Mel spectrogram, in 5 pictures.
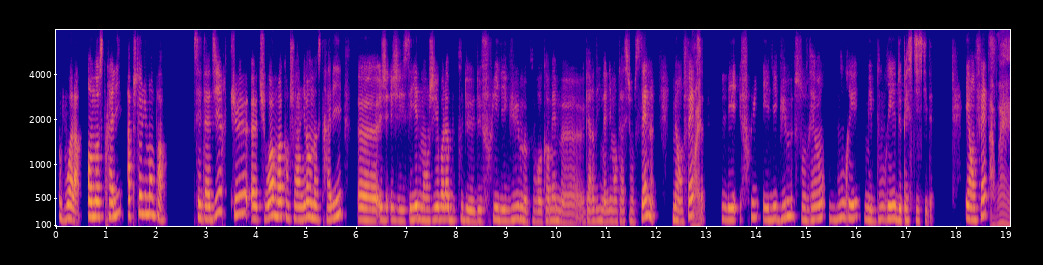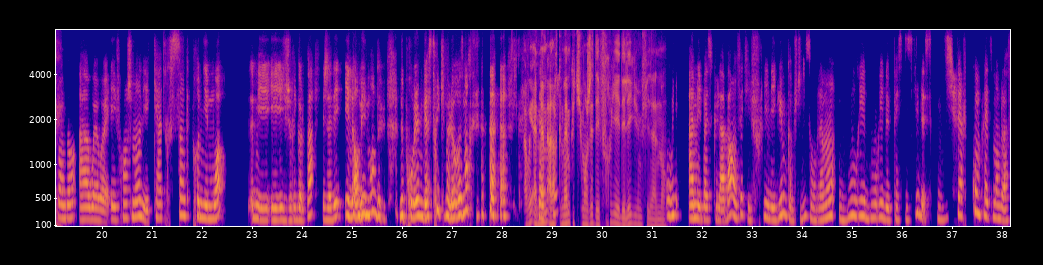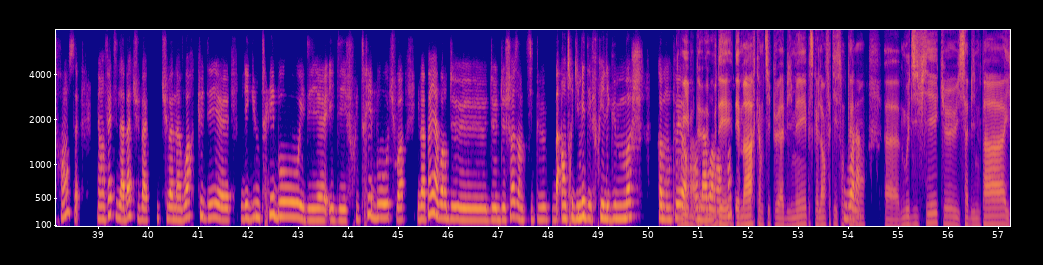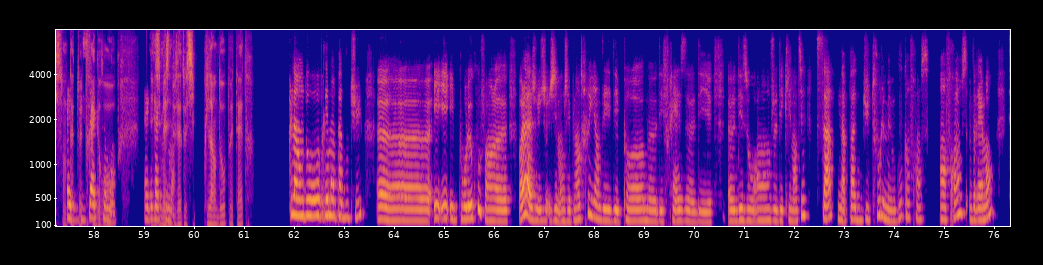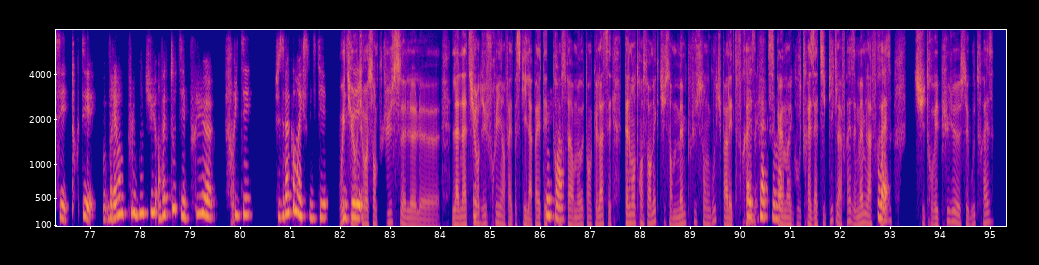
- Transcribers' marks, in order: stressed: "saine"; laughing while speaking: "énormément de de problèmes gastriques malheureusement"; laugh; drawn out: "heu"
- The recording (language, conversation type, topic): French, podcast, Comment la nourriture influence-t-elle ton identité culturelle ?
